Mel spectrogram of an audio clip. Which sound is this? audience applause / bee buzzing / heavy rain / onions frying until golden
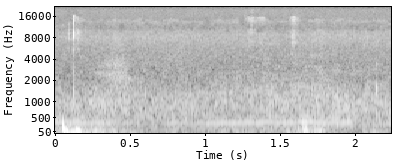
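bee buzzing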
